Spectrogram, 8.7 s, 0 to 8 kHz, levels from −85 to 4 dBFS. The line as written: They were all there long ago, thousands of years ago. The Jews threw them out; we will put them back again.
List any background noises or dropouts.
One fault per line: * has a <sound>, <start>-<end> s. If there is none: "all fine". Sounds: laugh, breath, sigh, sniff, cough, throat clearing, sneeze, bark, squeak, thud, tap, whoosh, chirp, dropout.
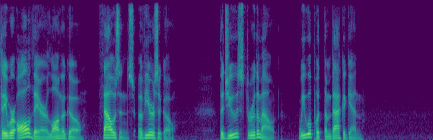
all fine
